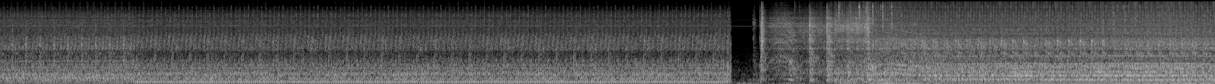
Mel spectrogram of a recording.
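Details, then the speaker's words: Opel Antara four-cylinder at warm-up idle in an RVS G4 additive test: light regular ticking, a couple of ticks per second, some injector noise and other side noise, no vibration; cause unclear. "Hyvin se sillä lailla käy, ettei se mitään kyllä täristä tai muuta, että ne on niinku neloskoneeksi niinku aika rauhallisesti naksuttelee menemään. Suuttimista vähän tulee ääntä ja jotain muutakin sivuääntä, mutta antaa se nyt lämmätä."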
